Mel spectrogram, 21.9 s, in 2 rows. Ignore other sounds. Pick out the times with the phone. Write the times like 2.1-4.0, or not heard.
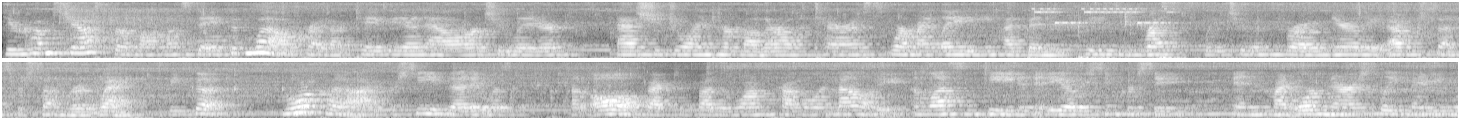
7.7-8.8.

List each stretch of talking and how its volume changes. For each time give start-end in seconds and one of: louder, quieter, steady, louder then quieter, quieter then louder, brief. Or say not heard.
0.0-21.8 steady.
